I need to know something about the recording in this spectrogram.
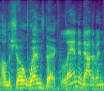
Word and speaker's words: Landon Donovan: on the show Wednesday Landon Donovan she called him Langdon Donovan who was it bothered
